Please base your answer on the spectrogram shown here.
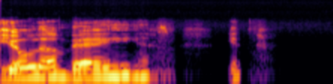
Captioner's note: deep Voice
